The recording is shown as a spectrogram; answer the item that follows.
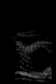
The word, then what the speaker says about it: curio: Am I saying it right? No, Curio. Curio.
